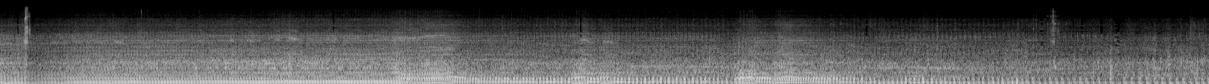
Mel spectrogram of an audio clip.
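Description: A dirt bike engine revs and putters up close, rising and falling.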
